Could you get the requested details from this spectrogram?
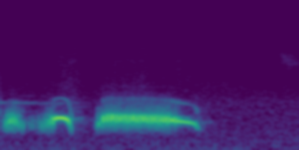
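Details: Spotted dove giving a 'thúc đấu' coo, used to stir up and train newly caught and decoy birds: two short low coos, a brief rising note, then one long steady hooting coo lasting about half a second, with no other sounds.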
